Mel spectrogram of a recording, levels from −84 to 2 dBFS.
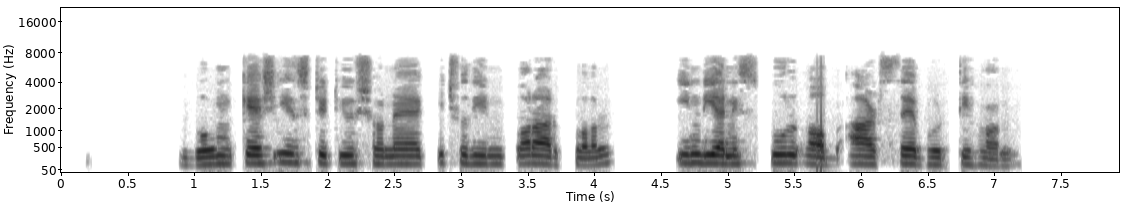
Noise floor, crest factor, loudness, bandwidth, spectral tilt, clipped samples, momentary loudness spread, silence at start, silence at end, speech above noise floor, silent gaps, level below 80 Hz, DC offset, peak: under -90 dBFS; 18 dB; -20 LUFS; 7.8 kHz; -5.5 dB/octave; under 0.1%; 9 LU; 0.9 s; 0.8 s; over 71 dB; 2.74-2.82 s, 3.35-3.41 s, 3.76-3.85 s, 4.15-4.61 s, 5.24-5.31 s, 6.69-6.73 s; -58 dBFS; under 0.1%; -2 dBFS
